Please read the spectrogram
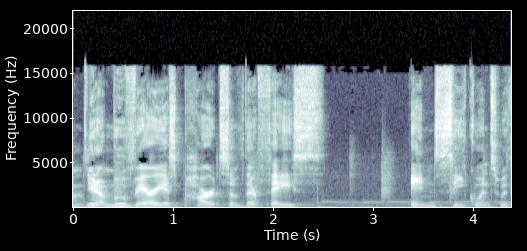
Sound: none

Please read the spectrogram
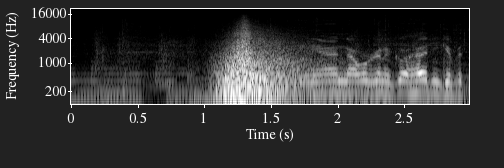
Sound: whooshing

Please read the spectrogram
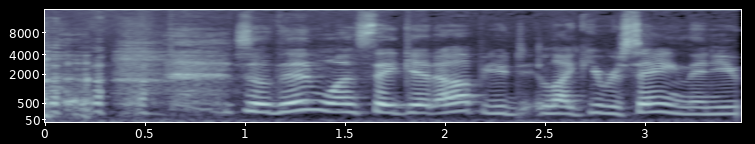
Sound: laughing

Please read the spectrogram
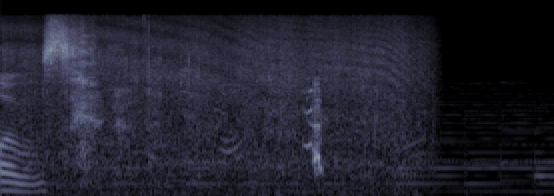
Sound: laughing

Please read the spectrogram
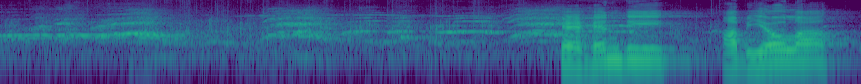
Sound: audience hollers and applauds

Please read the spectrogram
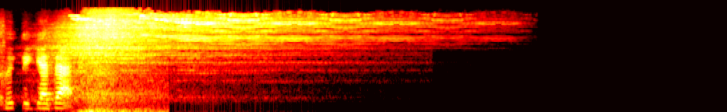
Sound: screen whooshing

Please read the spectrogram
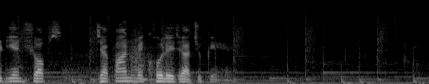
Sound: non-english speech

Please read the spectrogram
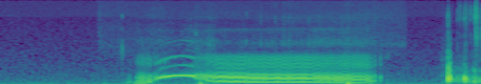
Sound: Broccoli grumbles with frustration

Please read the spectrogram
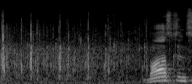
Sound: applause

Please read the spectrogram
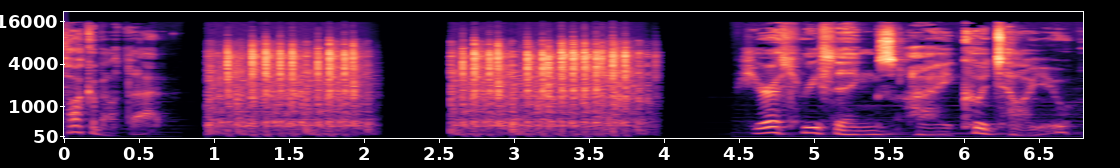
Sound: typing

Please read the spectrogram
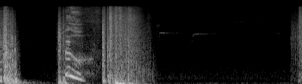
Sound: groans

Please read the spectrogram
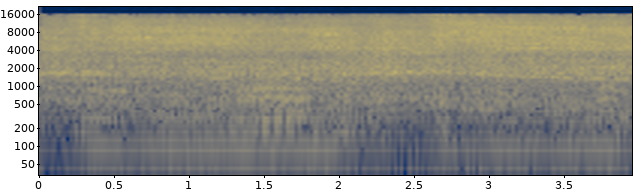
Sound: saw screeches

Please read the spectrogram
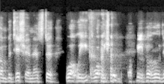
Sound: laughs

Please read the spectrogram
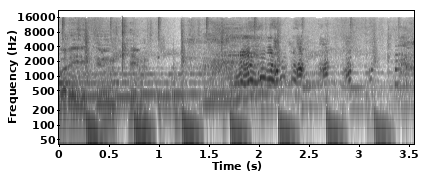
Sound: laughs

